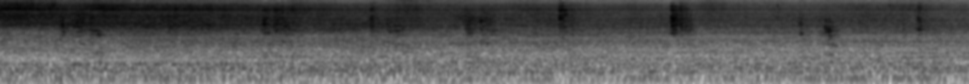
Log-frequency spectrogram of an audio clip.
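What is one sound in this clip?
A metal spoon scrapes and knocks against a wok.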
